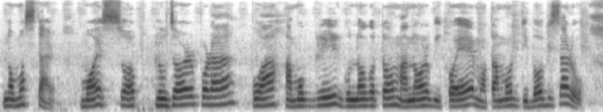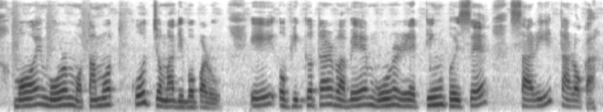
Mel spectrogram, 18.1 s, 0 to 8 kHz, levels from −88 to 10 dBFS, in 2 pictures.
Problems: background sounds at intervals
